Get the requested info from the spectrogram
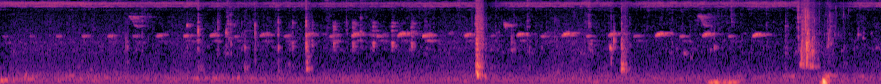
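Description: A bird calling in a quick run of short, repeated chirps over a steady high insect drone from the swamp forest. A few sharp clicks are heard, and a brief low thump comes about six seconds in.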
